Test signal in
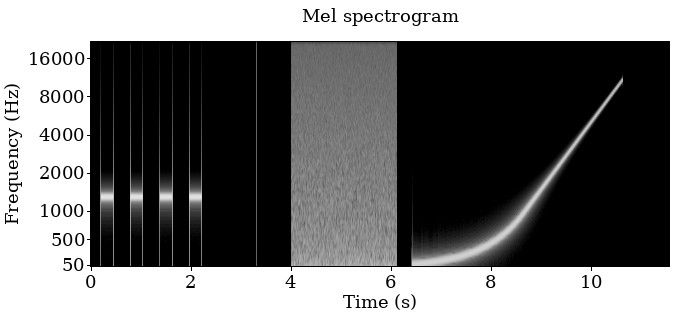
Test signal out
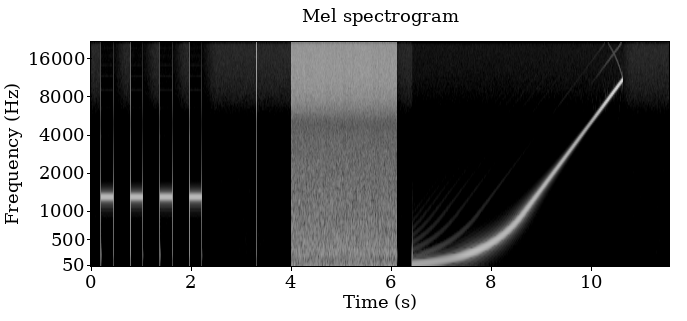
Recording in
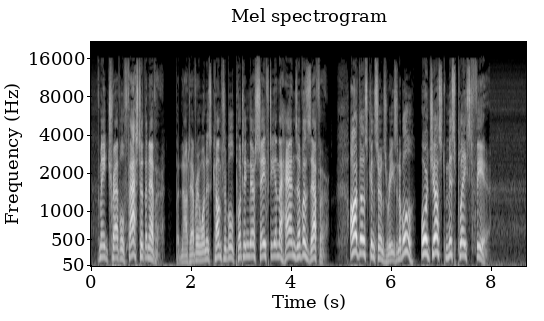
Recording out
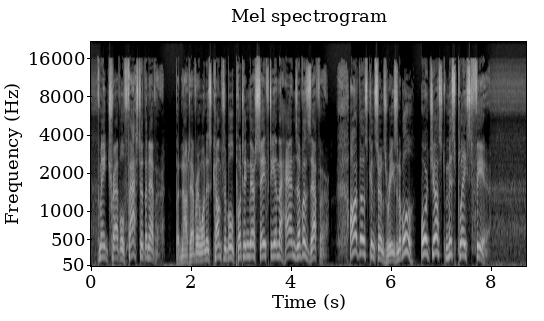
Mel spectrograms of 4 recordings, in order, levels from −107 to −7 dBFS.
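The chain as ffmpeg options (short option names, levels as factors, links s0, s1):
-af "acompressor=threshold=0.0178:ratio=6:attack=1.4:release=438:knee=6:detection=peak,aexciter=amount=12:drive=4.3:freq=7100,lowshelf=f=200:t=q:w=1.5:g=-6,volume=0.841"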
